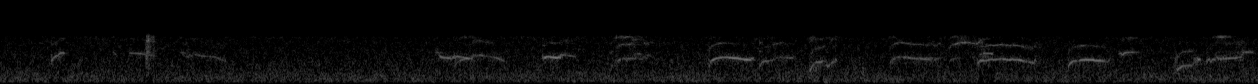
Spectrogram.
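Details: Two-week-old Neva Masquerade kittens from a Czech cattery litter, several thin high mewing cries overlapping and rising and falling, coming in scattered bursts from mid-clip onward over a steady hiss.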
